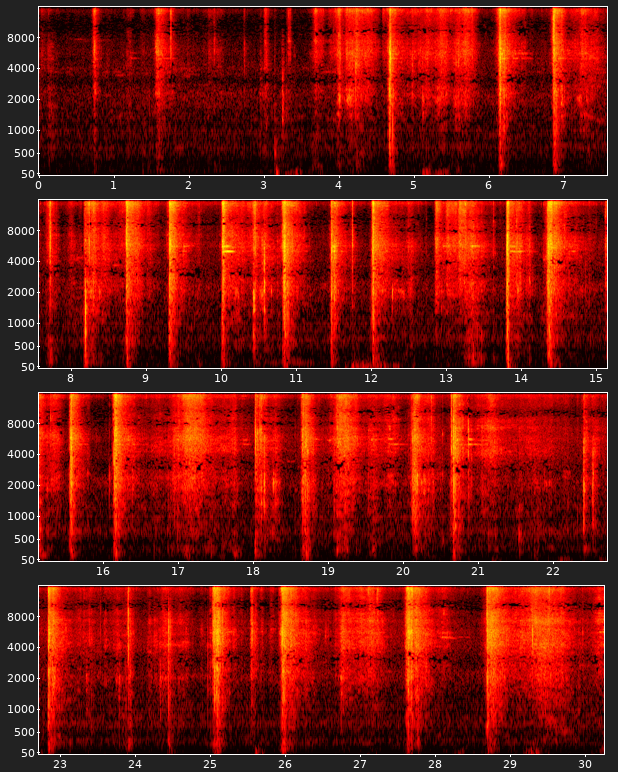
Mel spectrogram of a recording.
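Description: Machete cutting through dry bracken fern and brush: an irregular series of sharp chops, about one or two a second, some followed by a brief swish of snapping, rustling stems. It starts a few seconds in.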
